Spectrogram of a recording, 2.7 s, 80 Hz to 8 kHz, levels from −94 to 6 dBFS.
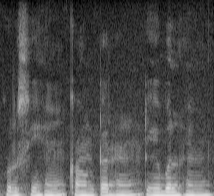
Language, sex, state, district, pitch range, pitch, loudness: Hindi, male, Uttar Pradesh, Deoria, 135-140 Hz, 140 Hz, -14 LUFS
